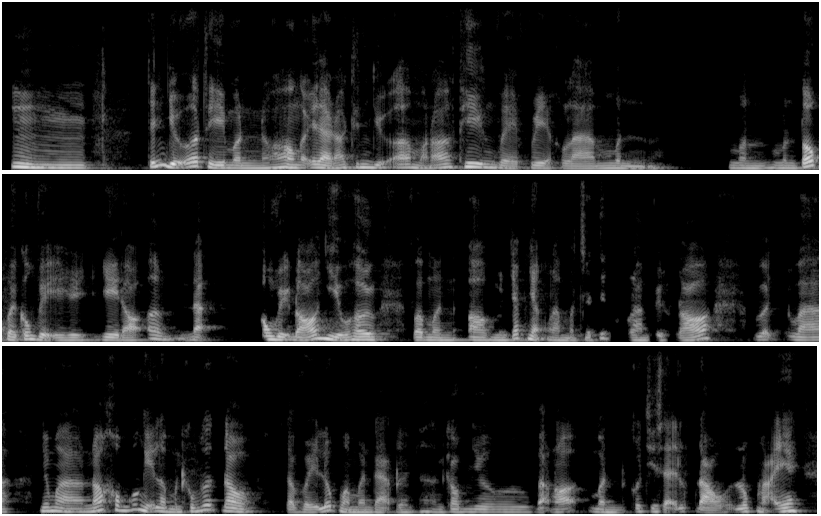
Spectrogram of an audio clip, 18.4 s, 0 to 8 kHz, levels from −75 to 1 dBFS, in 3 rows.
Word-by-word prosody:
Ừm, 135 -7 +4 0.5
chính 205 +6 +4
giữa 200 - +7
thì 145 -9 +4
mình 115 -2 -1
h - - -1
hông 140 0 +4
nghĩ 130 - -1
là 140 -4 +6
nó 120 +3 -1
chính 150 0 +1
giữa, 145 +2 -1
mà 120 - -5
nó 140 +5 0
thiên 160 -5 +4
về 115 -5 -2
việc 115 -2 -3
là 105 -1 -1
mình 110 -3 -4 0.6
mình 115 -2 -4
mình 120 -2 -4
tốt - - +8
về - - +4
công 160 0 +2
việc 125 - +2
gì 115 - -2
gì 115 0 -4
gì 125 -2 +3
đó, 110 -1 0
ờm, 170 -6 -2
nà 175 - -2 0.4
công 155 -1 +4
việc 135 - +3
đó 120 +4 +5
nhiều 125 -9 +5
hơn 140 0 +5 0.3
và 125 - +1
mình, 115 -1 -2
ờ, 120 -1 +2
mình 115 0 -3
chấp - - -2
nhận - - 0
là 115 - -3
mình 105 -1 -7
sẽ - - -6
tiếp 200 - -6
tục - - -31
làm 110 -2 -4
việc - - -7
đó, - - +3 0.3
v - - -9 0.2
và 125 -2 -2 0.2
nhưng 170 0 +1
mà 135 -4 +1
nó 145 +5 +3
không 215 -4 -1
có 235 - -2
nghĩa 195 - +2
là 155 - +1
mình 120 -2 -3
không 155 +5 -3
thích 220 -1 -2
đâu. 150 -3 +2 0.2
Tại 120 - -3
vì 115 0 -1
lúc 195 - 0
mà - - -1
mình 110 0 -4
đạt 105 -1 -3
được 110 - -7
những 110 +1 -10
thành 120 -2 -9
công 125 +1 -4
như 125 -1 -4 0.3
bạn - - -4
nó 120 - +1
mình 120 -5 -4
có 145 - -7
chia 140 0 -7
sẻ - - -2
lúc 150 0 -9
đầu, 105 0 +2
lúc 145 +3 -2
nãy 140 - -1
ấy, 165 +2 +4
125 Hz, 280 wpm, -25 LUFS, 115-150 Hz, 0.6 s, tốt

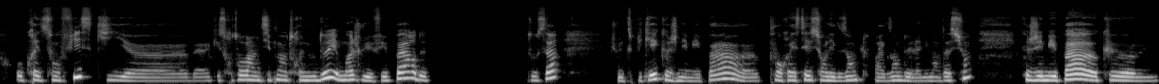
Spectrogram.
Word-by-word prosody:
auprès 195 +1 -3
de 185 - -7
son 190 0 -5
fils, 345 - +4
qui, 195 - -5
heu, 165 0 -10
ben 170 +1 -13
qui 190 - -13
se - - -10
retrouve 210 +4 -2
un 200 -2 0
petit 190 +1 -6
peu 225 - -2
entre 195 -1 -5
nous 185 0 +1
2 275 +9 +5
et 305 - +7
moi 205 +1 +2
je 210 - -6
lui 180 - +2
ai - - 0
fait 180 +1 -4
part 280 +8 +3
de 190 -3 -2 1.0
tout 185 -1 -7
ça. 290 - +1 0.5
Je - - -25
lui 160 - -5
expliqué 180 - +2
que 210 -5 -2
je 170 -1 -3
n'aimais 155 -2 -7
pas 240 - 0
heu 165 -1 -7
pour 190 -2 -3
rester 190 +2 0
sur 195 -1 -3
l'exemple, 190 +4 -3
par 170 - -8
exemple 185 +4 -3
de 175 - -2
l'alimentation, 170 - -4 0.5
que 210 - +1
j'aimais 195 0 +5
pas, 225 -2 +6
que, 195 +2 -5
heu, 175 -3 +1
190 Hz, 245 wpm, -21 LUFS, 170-210 Hz, 1.0 s, et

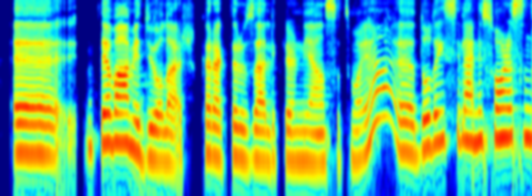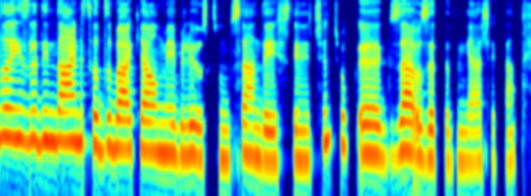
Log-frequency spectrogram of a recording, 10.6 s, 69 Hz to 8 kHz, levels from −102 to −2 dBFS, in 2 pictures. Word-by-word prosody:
eee, 195 -2 +2 0.3
devam 255 -1 +7
ediyorlar 170 -5 -1
karakter 185 -1 0
özelliklerini 170 -1 -3
yansıtmaya. 165 - -4 0.2
Eee, 200 -2 -1
dolayısıyla, 265 +5 0
hani, 265 0 +2
sonrasında 290 +1 +3
izlediğinde 270 -1 +1
aynı 265 -1 +3
tadı 235 -2 -2
belki 220 -1 +2
almayabiliyorsun, 195 -3 -2
sen 185 0 -2
değiştiğin 165 +1 -3
için. 260 +10 -5
Çok, 240 -2 -6
eee, 195 -1 +1
güzel 190 +4 +1
özetledin 165 -2 -4
gerçekten. 160 0 -11
195 Hz, 130 wpm, -25 LUFS, 170-250 Hz, 0.3 s, devam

